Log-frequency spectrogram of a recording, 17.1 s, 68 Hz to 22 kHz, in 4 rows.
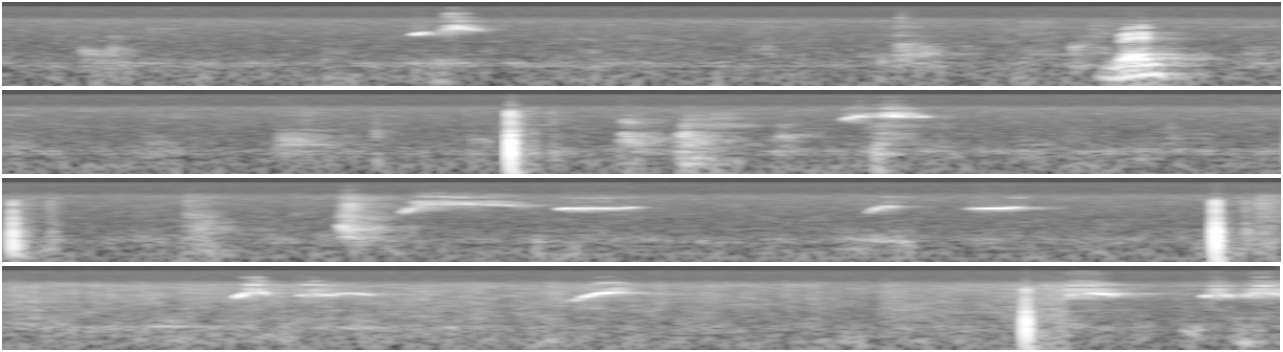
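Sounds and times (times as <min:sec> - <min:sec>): puppies squeaking: 0:13.5 - 0:15.2.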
